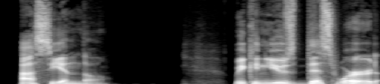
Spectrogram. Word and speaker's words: haciendo: the jarand this is a pretty tricky word aend spelled h a c i n d o kind of like cendo but with an extra syllable aend we can use this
